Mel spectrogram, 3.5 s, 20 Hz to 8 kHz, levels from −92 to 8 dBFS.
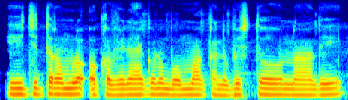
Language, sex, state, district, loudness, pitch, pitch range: Telugu, male, Telangana, Mahabubabad, -17 LUFS, 130 Hz, 125-135 Hz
